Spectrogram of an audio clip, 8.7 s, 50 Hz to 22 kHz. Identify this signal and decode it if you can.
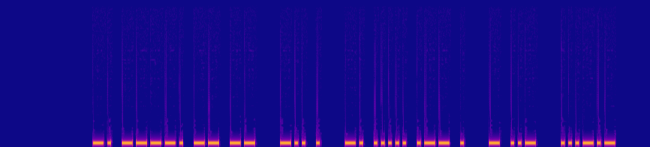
Morse code, heard as a keyed tone, about 25 wpm, 700 Hz. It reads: N9MM DE N5WE TU <SK>
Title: Practice QSO - Exchange 4 - Ending - 25wpm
